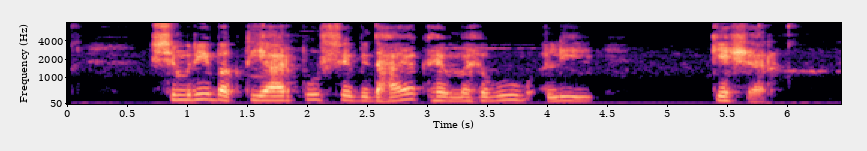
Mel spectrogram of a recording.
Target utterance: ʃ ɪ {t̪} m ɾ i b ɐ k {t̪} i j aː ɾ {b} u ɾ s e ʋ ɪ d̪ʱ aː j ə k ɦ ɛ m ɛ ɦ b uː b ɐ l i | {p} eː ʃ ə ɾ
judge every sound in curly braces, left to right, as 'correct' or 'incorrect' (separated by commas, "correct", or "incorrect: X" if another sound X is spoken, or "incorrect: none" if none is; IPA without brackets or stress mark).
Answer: incorrect: none, correct, incorrect: p, incorrect: k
